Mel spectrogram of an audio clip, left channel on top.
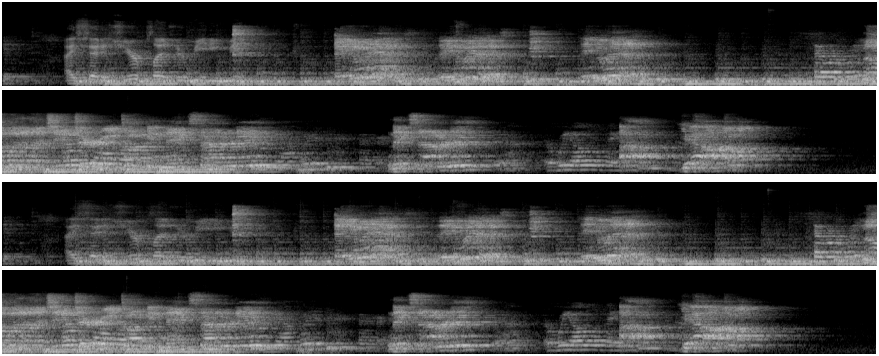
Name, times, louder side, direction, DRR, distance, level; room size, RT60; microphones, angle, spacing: voice 1, 0.6-2.5, left 2 dB, 55° left, 3 dB, 0.4 m, -27 dB
sound 1, 0.7-10.9, left 1 dB, 50° right, 1.4 m, -26 dB
voice 2, 3.3-5.4 5.8-6.4 8.6-11.4 12.6-13.5 14.9-15.2 15.5-16.2, right 1 dB, 5° right, -7 dB, 1.2 m, -21 dB
sound 2, 4.0-12.2, left 1 dB, 80° right, 1.0 m, -31 dB
voice 3, 8.1-8.8 9.3-10.5 11.4-12.8 13.6-15.7, right 1 dB, 35° right, -1 dB, 0.5 m, -28 dB
4.1 x 2.6 x 4.7 m, 1.2 s
head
